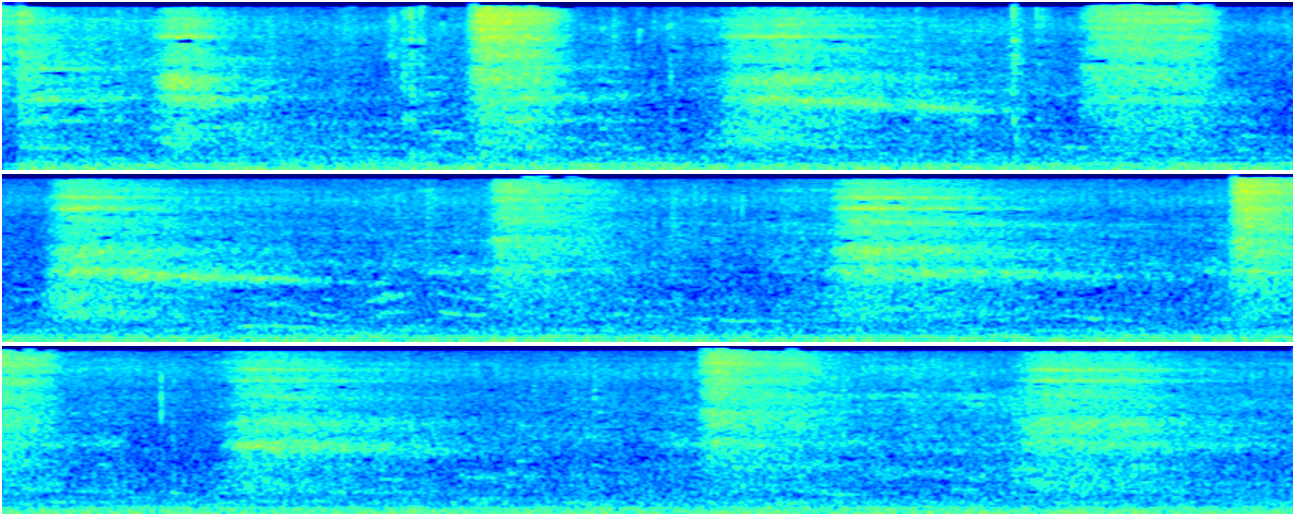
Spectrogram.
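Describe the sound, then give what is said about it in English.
Deep, forceful breathing during a breathing exercise repeats in a steady rhythm, one hard breath every couple of seconds, loud over a constant low rumble, with no talking. “If you get dizzy in breathing, well then don't breathe so hard, but breathe as much as you can.”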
